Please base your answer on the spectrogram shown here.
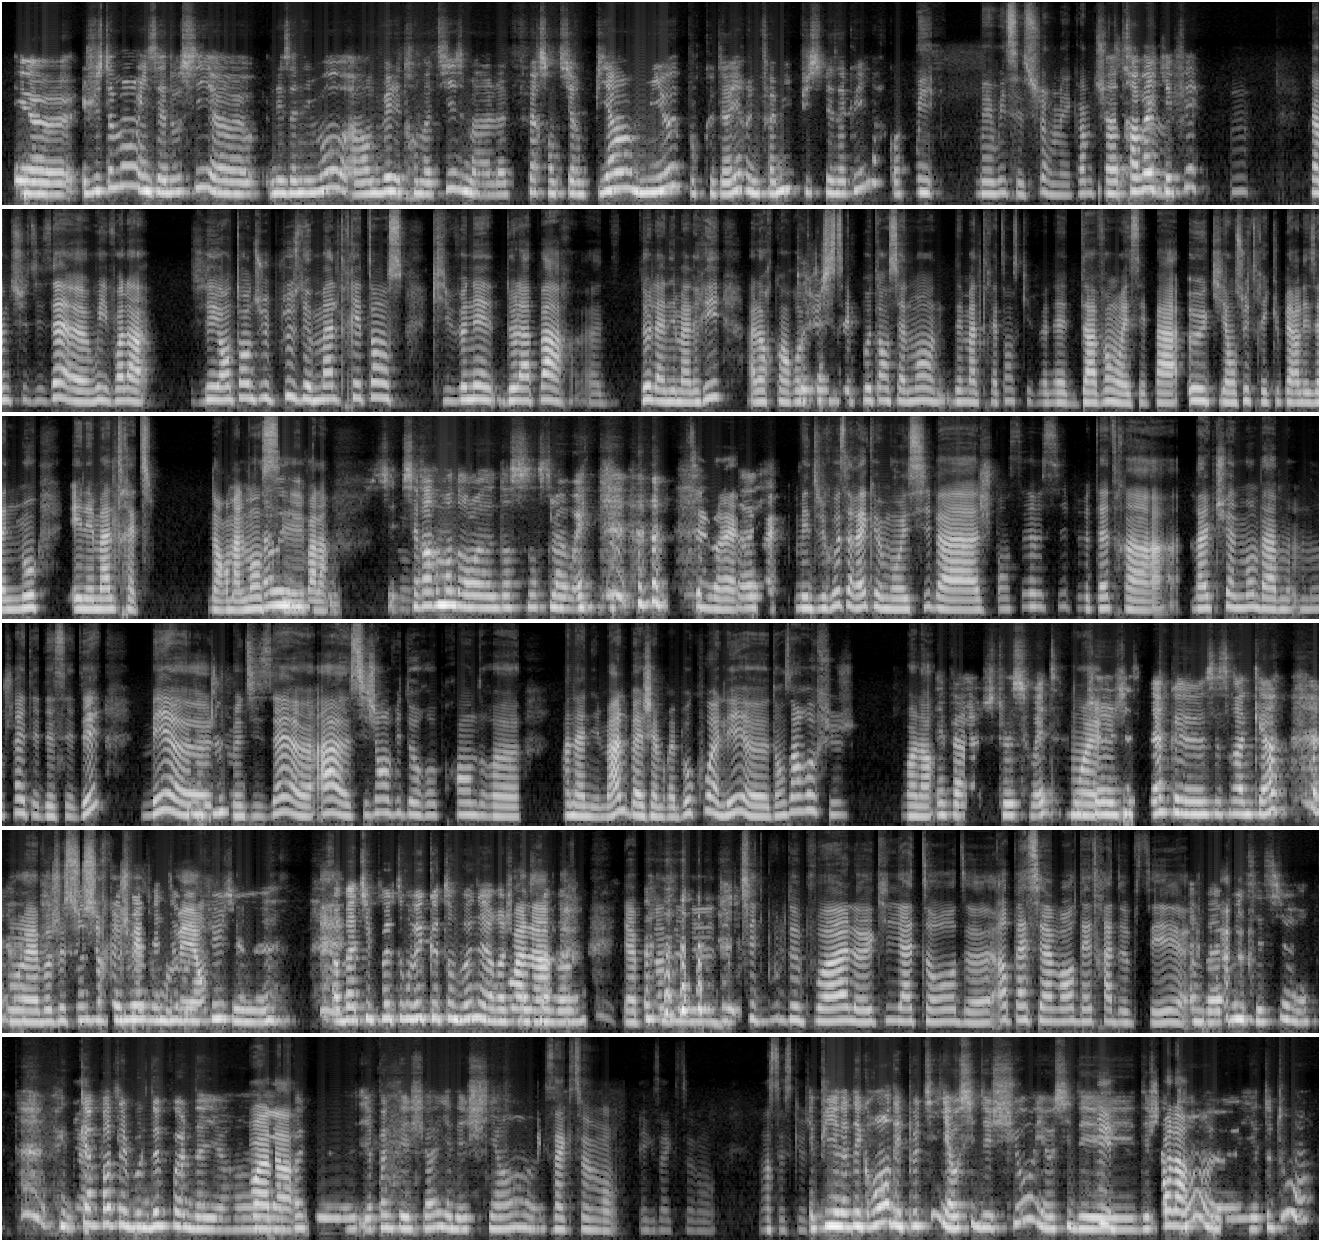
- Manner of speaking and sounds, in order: static; other background noise; distorted speech; stressed: "d'avant"; tapping; laugh; chuckle; laugh; chuckle; laugh; chuckle
- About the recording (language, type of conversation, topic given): French, unstructured, Quels arguments peut-on utiliser pour convaincre quelqu’un d’adopter un animal dans un refuge ?
- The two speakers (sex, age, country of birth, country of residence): female, 25-29, France, France; female, 30-34, France, France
